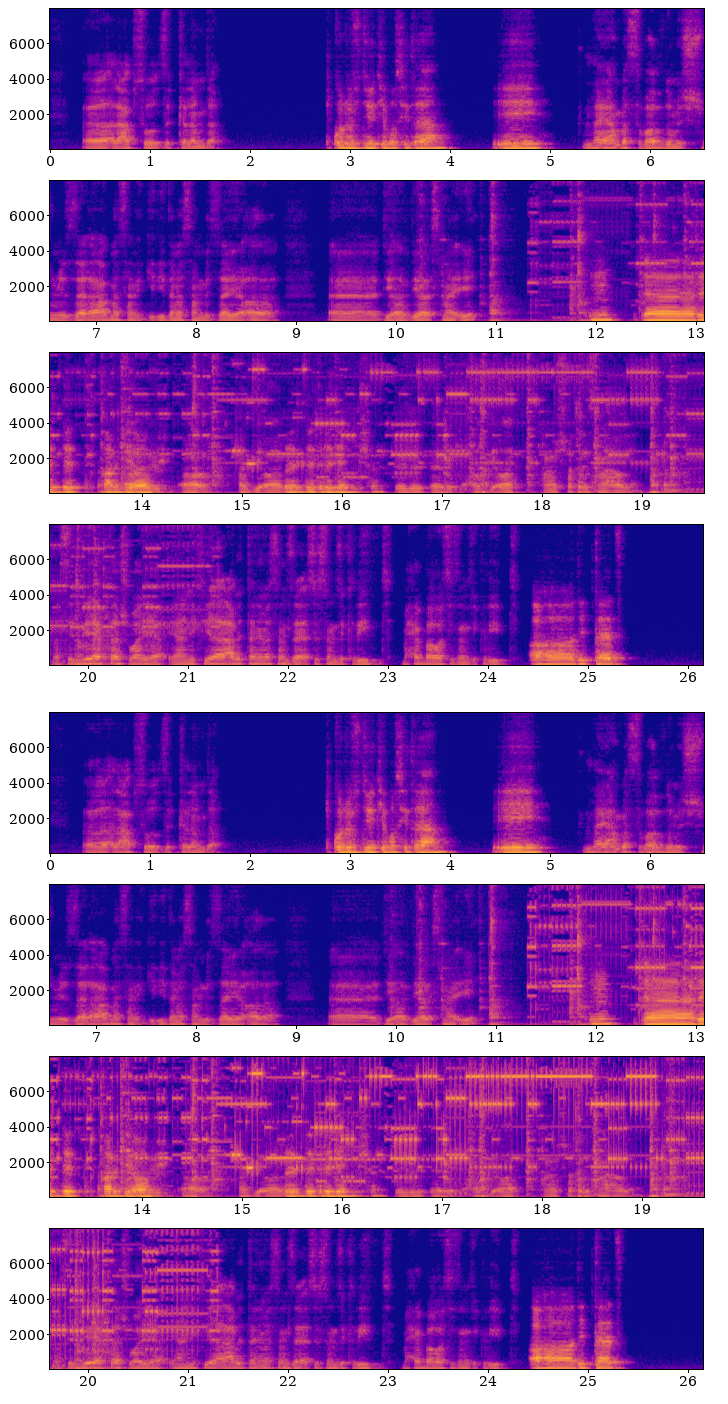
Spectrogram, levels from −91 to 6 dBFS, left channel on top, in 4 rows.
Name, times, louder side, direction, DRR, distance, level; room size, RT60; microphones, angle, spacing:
voice 1, 0.3-1.7 5.3-8.8 9.3-10.8 13.8-15.6 16.5-19.0 19.7-24.2, left 3 dB, 30° left, 0.4 m, -30 dB
voice 2, 2.8-4.0 4.4-4.9 11.9-12.2 12.5-14.1 15.4-16.4 24.4-25.3, right 1 dB, 45° right, 1.6 m, -18 dB
sound 1, 9.9-11.2 11.7-12.0 12.4-13.1 13.6-14.0 14.5-14.9 15.7-16.3 16.6-16.8 17.0-18.7 19.1-19.5 19.8-20.3, right 3 dB, 90° right, 0.8 m, -34 dB
sound 2, 11.3-21.3, right 13 dB, 65° right, 0.3 m, -25 dB
2.9 x 2.2 x 3.1 m
head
